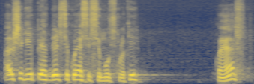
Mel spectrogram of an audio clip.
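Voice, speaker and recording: Husky pastor preaching in a hall. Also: male voice, high voice, fast. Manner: animated preaching, swings from hushed storytelling to loud emphatic repetition. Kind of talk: sermon. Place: church hall.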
